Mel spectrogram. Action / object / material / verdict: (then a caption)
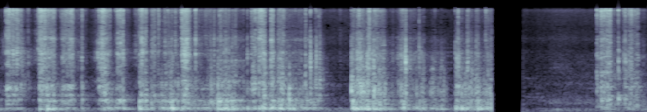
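scrape / freezer frost buildup scraped with a plastic scraper / frost / none. A hand scrapes and pries at a thick, fluffy frost buildup of solid ice crystals on a freezer wall with a white plastic scraper, pushing off soft slabs. Dense, crunchy rasping comes in repeated bursts, broken by a brief silence near the end before a final scrape.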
